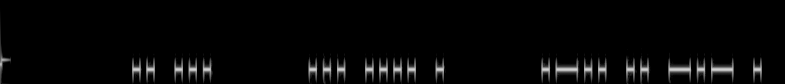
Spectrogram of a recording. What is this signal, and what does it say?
Morse code, heard as a keyed tone, about 17 wpm, 700 Hz. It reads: IS SHE LIKE
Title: 2x Word-Spacing - Sentences from Top 100 Words - 17wpm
